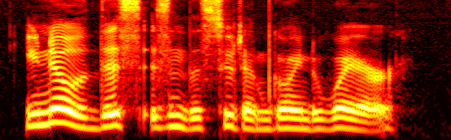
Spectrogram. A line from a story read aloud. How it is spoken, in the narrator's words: He chuckles, saying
